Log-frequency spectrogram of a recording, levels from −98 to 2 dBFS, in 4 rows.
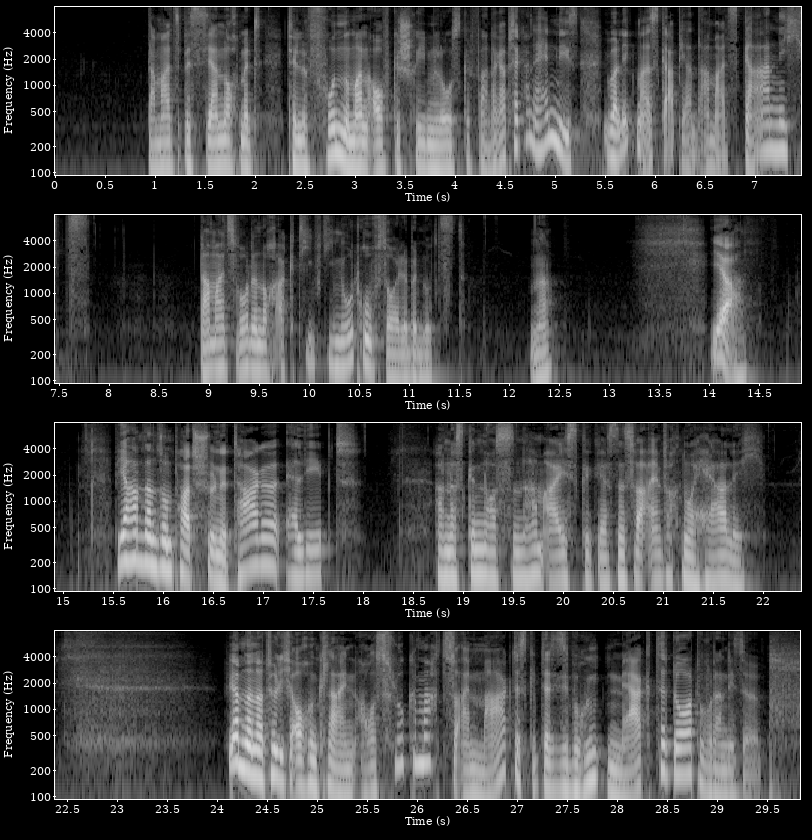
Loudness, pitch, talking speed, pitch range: -26 LUFS, 115 Hz, 150 wpm, 105-140 Hz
